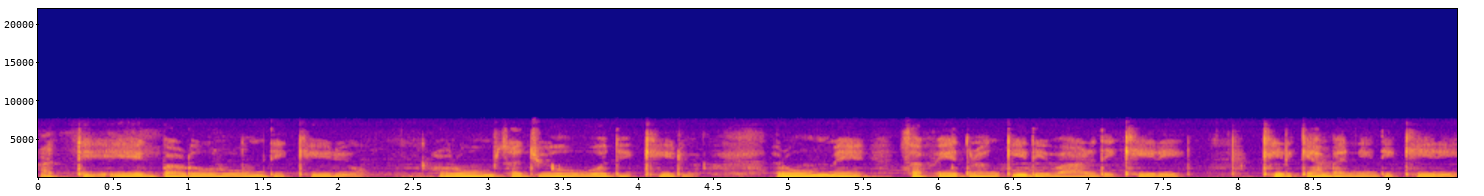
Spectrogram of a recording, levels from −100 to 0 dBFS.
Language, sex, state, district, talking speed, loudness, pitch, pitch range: Rajasthani, female, Rajasthan, Nagaur, 145 wpm, -19 LUFS, 160 Hz, 150-170 Hz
